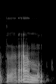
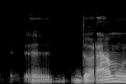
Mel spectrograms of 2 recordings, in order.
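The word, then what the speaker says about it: ドラマ: do ramu, czyli perkusja, w standardowym tokijskim akcencie ton słowa do ramu najczęściej jest płaski, tak zwany hean. Czyli wysokość głosu pozostaje taka sama na wszystkich sylabach, bez gwałtownego spadku po żadnej z nich. Wymawiasz więc wszystkie trzy sylaby na podobnej wysokości bez podkreślania żadnej z nich tonem opadającym. No ale ja drążyłem dlatego,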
